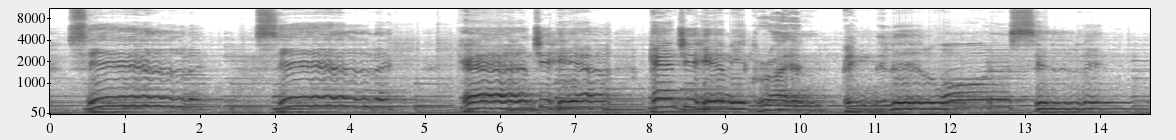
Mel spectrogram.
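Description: Mono vinyl record played through a Denon DL-102 cartridge: a live folk song, a male voice singing long, wavering held notes over acoustic guitar.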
